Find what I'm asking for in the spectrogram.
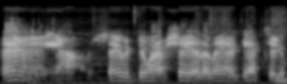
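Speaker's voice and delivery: cartoonish, mocking caricature of a dude voice. Mocking how another speaker talks with a cartoonish imitation. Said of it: "It's just cartoonish".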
